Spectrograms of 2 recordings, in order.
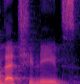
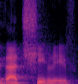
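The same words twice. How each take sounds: First: Wrong form with the s, that she lives. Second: That she live with no final s; correct subjunctive. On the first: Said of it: "C'est pas". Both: Shown as a demonstration.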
